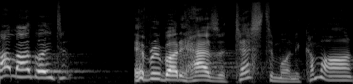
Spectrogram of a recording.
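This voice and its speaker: He keeps to a moderate pace. The voice belongs to a man. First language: African native language. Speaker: lay preacher. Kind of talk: sermon. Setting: church. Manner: animated.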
